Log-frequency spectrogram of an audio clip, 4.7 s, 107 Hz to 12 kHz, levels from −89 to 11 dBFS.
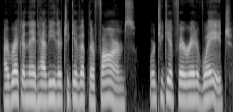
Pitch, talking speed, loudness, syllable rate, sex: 175 Hz, 220 wpm, -17 LUFS, 4.4 syllables/s, female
